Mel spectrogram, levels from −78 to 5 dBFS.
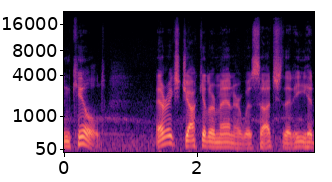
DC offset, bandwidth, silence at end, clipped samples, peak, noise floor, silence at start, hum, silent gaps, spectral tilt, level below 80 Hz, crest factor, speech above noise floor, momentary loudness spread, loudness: under 0.1%; 19.5 kHz; 0 s; under 0.1%; -2 dBFS; -40 dBFS; 0 s; none; none; -5 dB/octave; -46 dBFS; 16 dB; 22 dB; 6 LU; -17 LUFS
